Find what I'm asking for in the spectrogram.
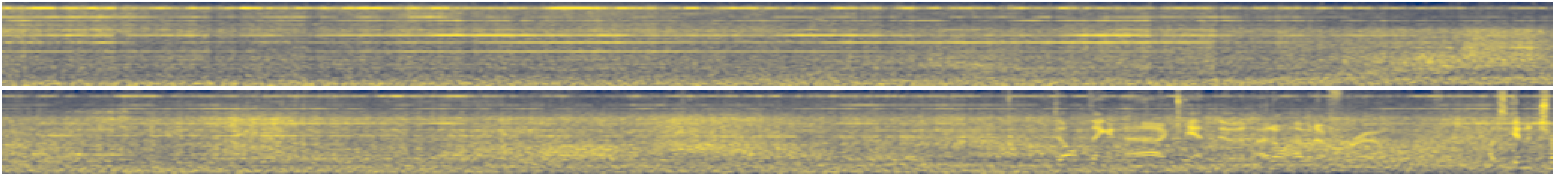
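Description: A large military transport aircraft departs Raleigh-Durham International Airport, its engines producing a loud, sustained roar that fills the whole stretch, with a voice talking over it.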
